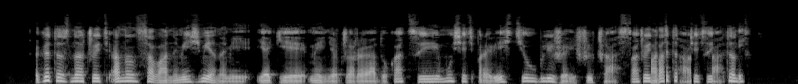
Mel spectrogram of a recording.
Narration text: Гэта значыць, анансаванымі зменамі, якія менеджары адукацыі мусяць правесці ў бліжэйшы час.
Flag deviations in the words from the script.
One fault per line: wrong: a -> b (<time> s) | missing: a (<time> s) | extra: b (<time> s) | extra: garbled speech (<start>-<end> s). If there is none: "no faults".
extra: garbled speech (6.3-7.5 s)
